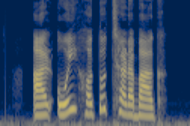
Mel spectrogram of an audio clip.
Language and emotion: Bengali, neutral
